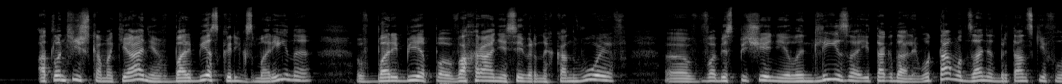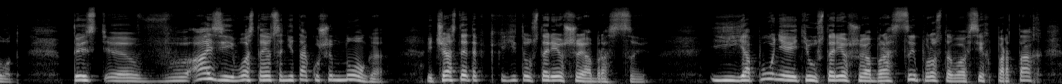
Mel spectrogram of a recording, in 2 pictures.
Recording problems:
none

